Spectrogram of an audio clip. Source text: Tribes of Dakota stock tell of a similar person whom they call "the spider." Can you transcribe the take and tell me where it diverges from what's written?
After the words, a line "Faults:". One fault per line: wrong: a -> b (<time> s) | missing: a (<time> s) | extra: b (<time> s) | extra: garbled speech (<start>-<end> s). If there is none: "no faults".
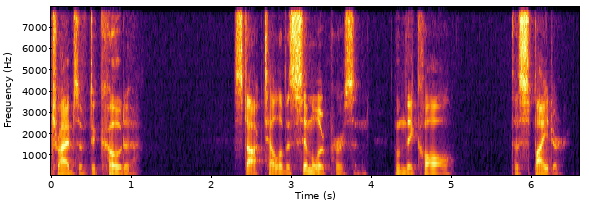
Tribes of Dakota stock tell of a similar person whom they call "the spider."
Faults:
no faults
